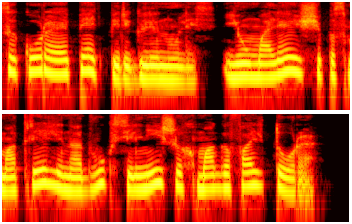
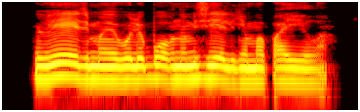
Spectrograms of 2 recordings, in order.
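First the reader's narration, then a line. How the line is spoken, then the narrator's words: Tired explanation. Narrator (Russian): устало пояснил муж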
